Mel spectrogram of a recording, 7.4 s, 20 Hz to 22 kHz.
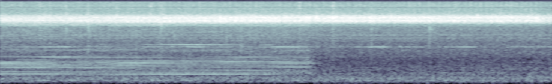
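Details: Omron HEM-7120 automatic upper-arm blood pressure monitor used seated and relaxed: steady pump whir as the cuff inflates, then softer hissing as air releases.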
